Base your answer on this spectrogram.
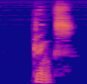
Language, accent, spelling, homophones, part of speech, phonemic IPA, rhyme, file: English, Australia, drinks, drynx, noun / verb, /dɹɪŋks/, -ɪŋks, En-au-drinks.ogg
- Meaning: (noun) 1. plural of drink 2. A short break in play to allow the players to have a drink, and for quick repairs to be made to equipment or the pitch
